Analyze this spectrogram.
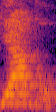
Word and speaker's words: Yago: or Lady Honoria Saltpen Yago, okay, pronounced as Yago.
